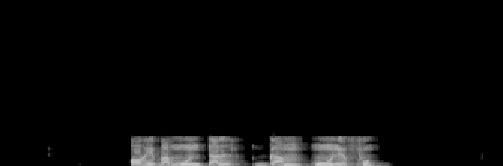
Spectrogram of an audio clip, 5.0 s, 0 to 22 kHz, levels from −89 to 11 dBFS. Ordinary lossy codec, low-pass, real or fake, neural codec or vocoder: AAC, 16 kbps; 7.2 kHz; real; none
